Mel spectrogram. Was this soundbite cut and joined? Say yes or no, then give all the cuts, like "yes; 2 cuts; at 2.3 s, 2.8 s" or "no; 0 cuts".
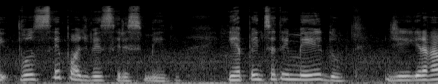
yes; 1 cut; at 2.2 s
